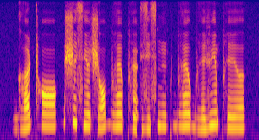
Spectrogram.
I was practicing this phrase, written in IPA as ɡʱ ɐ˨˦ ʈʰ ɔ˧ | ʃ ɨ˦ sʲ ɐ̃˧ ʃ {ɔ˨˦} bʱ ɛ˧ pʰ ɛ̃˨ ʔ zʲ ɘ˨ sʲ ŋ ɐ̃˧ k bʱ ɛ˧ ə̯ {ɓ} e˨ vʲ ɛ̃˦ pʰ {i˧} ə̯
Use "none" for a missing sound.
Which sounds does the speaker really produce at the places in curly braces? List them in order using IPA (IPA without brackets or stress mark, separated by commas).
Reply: ɔ˨˦, bʱ, e˧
